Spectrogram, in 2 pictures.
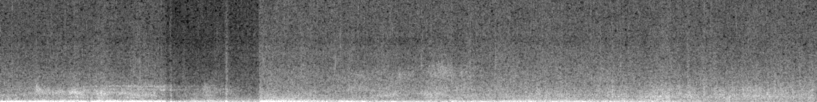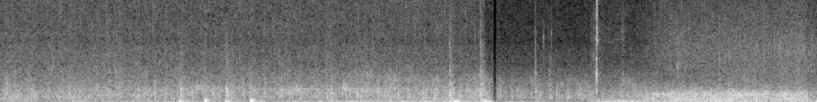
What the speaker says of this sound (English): it's thundering and lightning now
